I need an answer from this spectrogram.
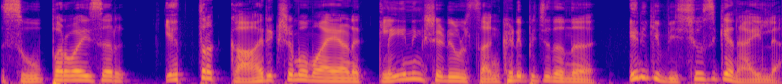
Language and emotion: Malayalam, surprised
